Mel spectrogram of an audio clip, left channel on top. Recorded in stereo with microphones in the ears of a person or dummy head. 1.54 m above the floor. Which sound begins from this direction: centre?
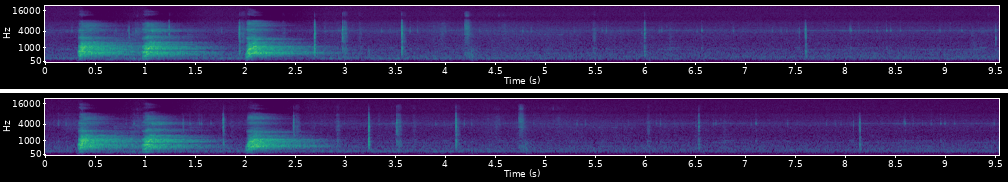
A dog barking, at 0.3 s.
